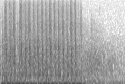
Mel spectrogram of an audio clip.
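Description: Rapid automatic gunfire in the Fortnite video game, a loud, evenly spaced burst that runs for over a second and then cuts off, leaving a low hum.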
